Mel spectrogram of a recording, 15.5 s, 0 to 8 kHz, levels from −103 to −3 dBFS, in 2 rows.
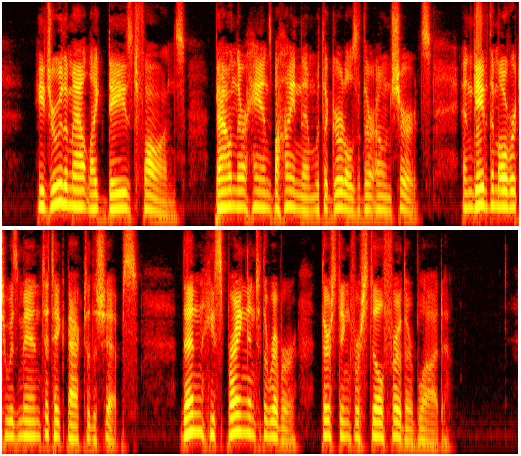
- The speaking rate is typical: Yes, average, 165 wpm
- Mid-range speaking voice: Yes, medium, 155 Hz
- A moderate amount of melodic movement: Yes, average, 3.6 semitones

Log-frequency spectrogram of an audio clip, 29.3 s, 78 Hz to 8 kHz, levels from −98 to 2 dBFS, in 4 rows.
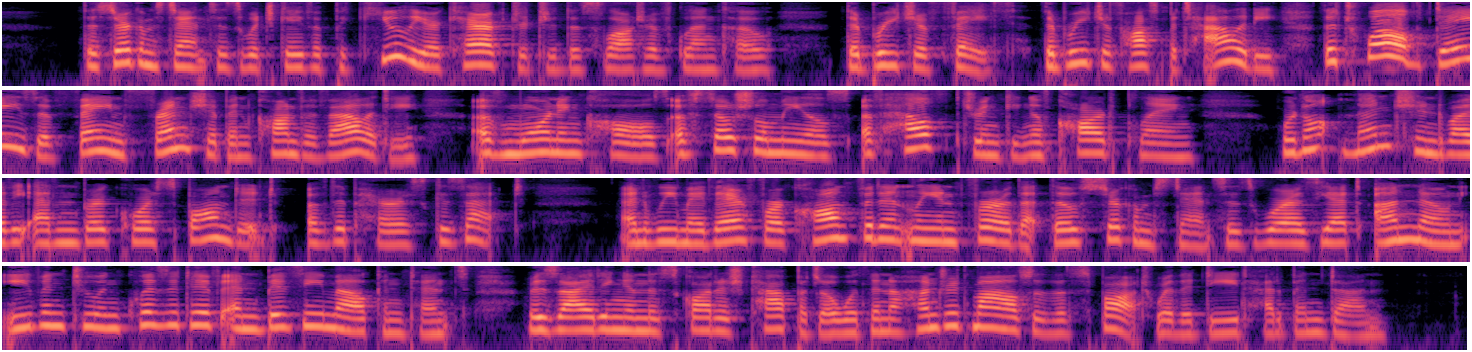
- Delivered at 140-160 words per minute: No, average, 175 wpm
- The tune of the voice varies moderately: Yes, average, 3.5 semitones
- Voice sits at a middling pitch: No, high, 235 Hz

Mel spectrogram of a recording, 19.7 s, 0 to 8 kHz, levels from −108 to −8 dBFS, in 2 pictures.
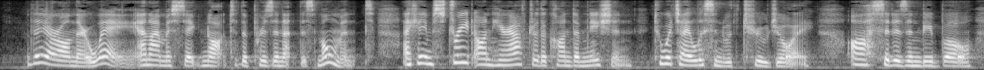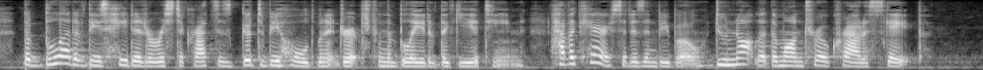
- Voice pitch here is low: No, high, 195 Hz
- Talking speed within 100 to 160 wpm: No, average, 195 wpm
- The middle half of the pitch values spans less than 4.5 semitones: Yes, average, 4.0 semitones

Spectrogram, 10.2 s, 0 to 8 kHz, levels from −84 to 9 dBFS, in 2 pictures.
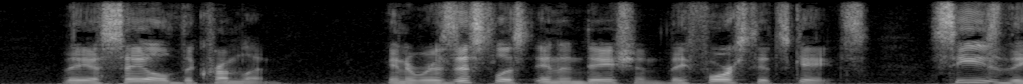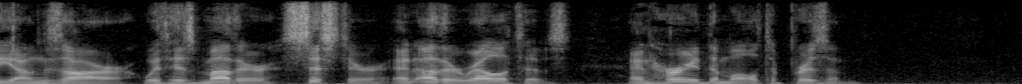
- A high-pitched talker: No, low, 135 Hz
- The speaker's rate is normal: Yes, average, 170 wpm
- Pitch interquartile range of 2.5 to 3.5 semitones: Yes, average, 2.9 semitones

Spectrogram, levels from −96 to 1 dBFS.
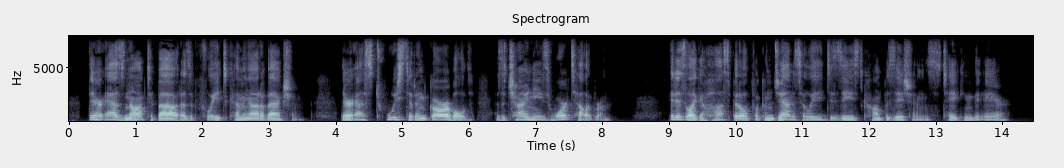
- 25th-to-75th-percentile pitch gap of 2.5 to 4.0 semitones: Yes, average, 3.2 semitones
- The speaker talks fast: No, average, 145 wpm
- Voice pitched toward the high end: No, low, 135 Hz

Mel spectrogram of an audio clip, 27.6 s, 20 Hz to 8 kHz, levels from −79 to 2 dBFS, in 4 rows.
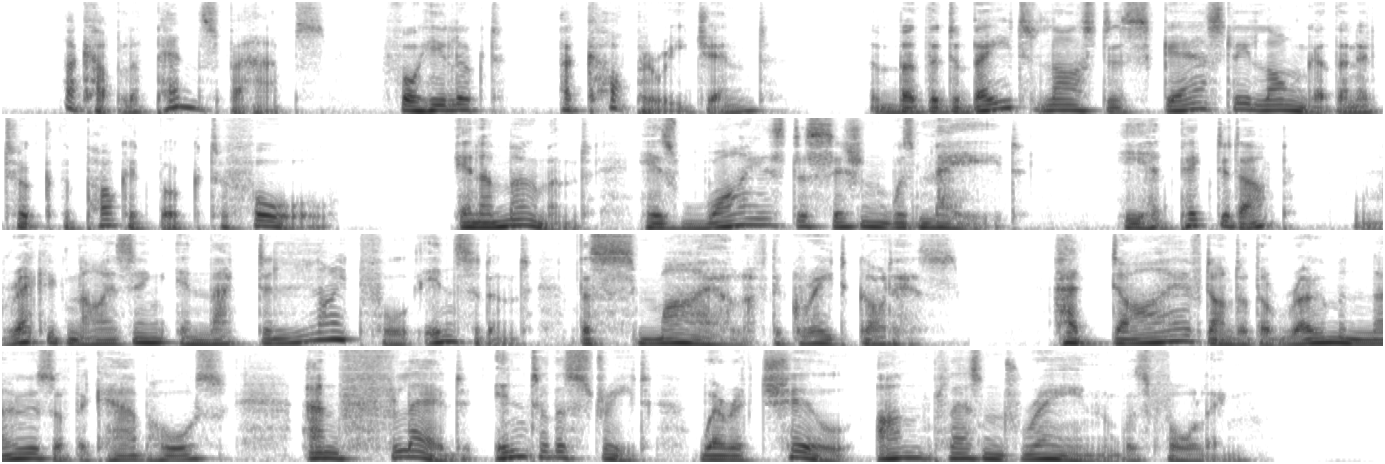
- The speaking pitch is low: Yes, low, 120 Hz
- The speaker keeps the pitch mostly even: No, average, 5.3 semitones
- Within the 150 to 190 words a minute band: Yes, average, 155 wpm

